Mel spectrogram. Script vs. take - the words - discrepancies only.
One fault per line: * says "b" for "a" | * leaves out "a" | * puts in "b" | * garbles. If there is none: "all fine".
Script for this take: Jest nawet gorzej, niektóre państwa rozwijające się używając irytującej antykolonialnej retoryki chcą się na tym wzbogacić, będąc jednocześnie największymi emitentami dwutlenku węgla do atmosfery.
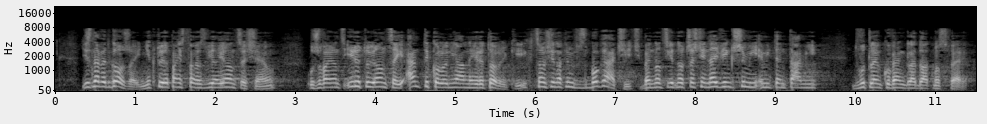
all fine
